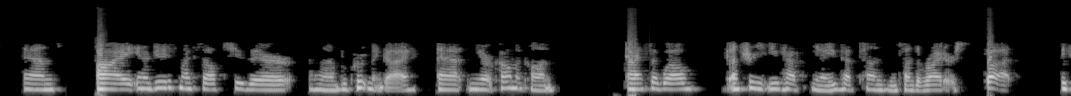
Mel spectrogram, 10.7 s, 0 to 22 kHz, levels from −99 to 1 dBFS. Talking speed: 180 wpm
